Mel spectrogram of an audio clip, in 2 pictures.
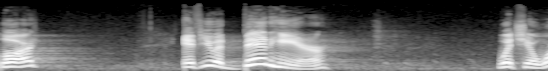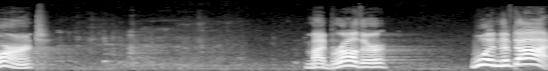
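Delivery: put-on resentful, reproachful, loud, swooping accusing tone. Acting out a prayer said to Jesus with tone: mock-resentful, accusing tone. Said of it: "I wonder if she said it with tone".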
